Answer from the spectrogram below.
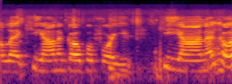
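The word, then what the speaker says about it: Qiana: on my Facebook page my name is author Keana the same spell q i a n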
